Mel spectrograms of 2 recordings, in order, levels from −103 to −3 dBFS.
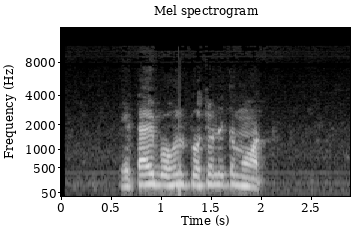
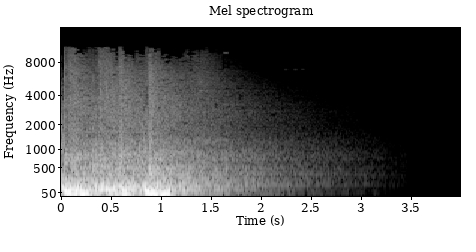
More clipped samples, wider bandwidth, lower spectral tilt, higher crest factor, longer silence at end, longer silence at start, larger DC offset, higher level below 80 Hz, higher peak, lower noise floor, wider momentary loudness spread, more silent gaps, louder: neither; second, 4.7 kHz vs 7.6 kHz; first, -10 dB/octave vs -8 dB/octave; about the same, 18 dB vs 16 dB; second, 0.9 s vs 2.4 s; first, 0.6 s vs 0 s; neither; second, -54 dBFS vs -18 dBFS; second, -8 dBFS vs -2 dBFS; second, -62 dBFS vs -82 dBFS; second, 7 LU vs 19 LU; neither; second, -24 LUFS vs -16 LUFS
